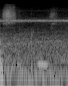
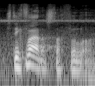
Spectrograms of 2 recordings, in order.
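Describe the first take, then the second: First: Astagfirullah fully whispered under the breath. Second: Said in the usual way. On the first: Shown as a demonstration. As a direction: breathe astagfirullah out as a private prayer. Demonstrating quick istighfar.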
